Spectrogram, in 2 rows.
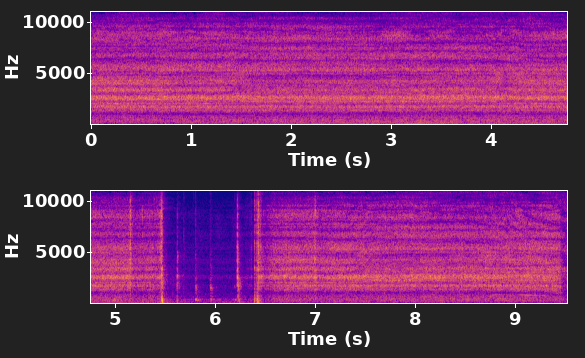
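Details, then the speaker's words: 1990s Polytron PSC 35WB radio cassette on FM stereo band: steady even hiss with a few sharp clicks from a dirty switch, no station received, sound only from the right speaker. "कोई भी radio station नहीं बज रहा है। केवल सरसराहट की आवाज़ आ रही"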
